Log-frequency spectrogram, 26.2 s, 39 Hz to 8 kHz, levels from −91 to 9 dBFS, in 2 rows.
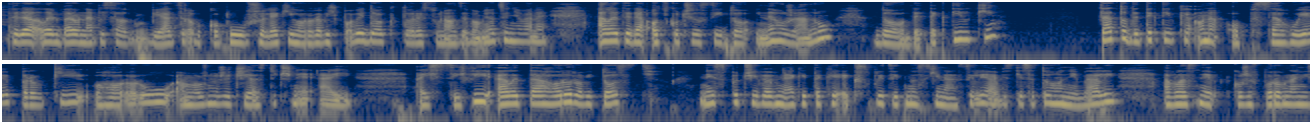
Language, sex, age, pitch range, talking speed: Slovak, female, 20-39, 195-225 Hz, 120 wpm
